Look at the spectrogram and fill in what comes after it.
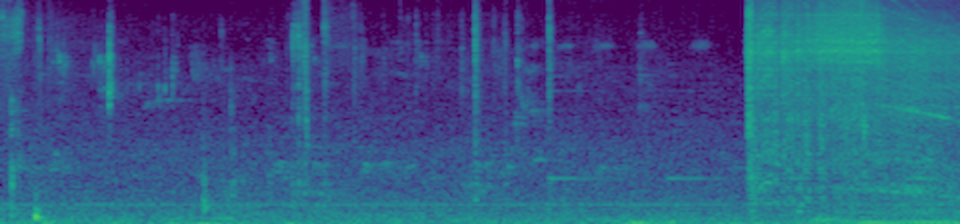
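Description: A few light clicks and jangles, then a car engine starting about three-quarters of the way through and running on, much louder than the clicks.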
